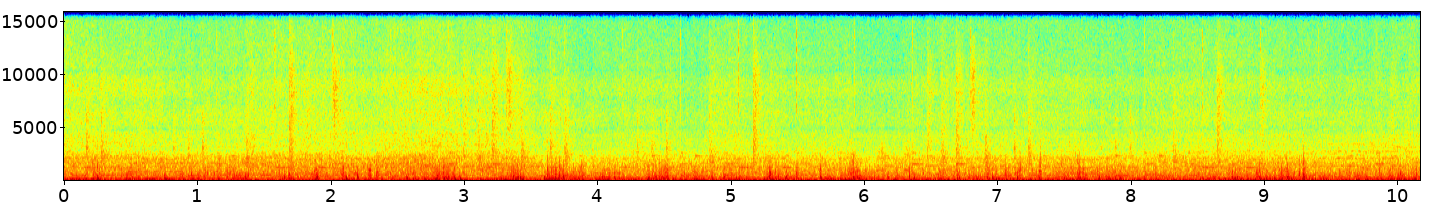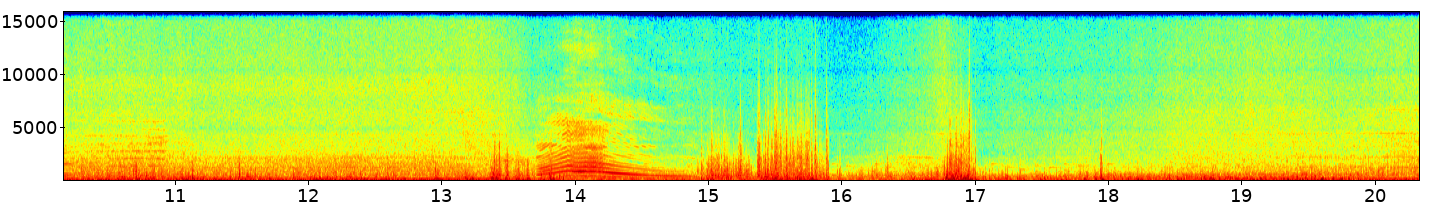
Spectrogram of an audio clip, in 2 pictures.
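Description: Suzuki 90 outboard motor running steadily at speed, with wind buffeting the microphone and water rushing past the hull. About two-thirds of the way through, a falling, wavering cry sounds over it.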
